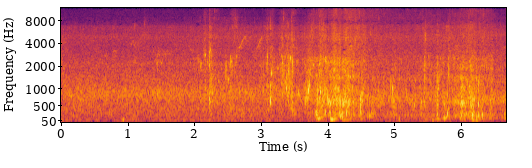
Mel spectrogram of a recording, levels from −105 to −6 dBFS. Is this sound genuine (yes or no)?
yes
